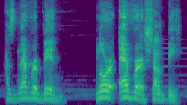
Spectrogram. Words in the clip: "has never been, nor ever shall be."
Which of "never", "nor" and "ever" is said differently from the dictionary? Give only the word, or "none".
none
